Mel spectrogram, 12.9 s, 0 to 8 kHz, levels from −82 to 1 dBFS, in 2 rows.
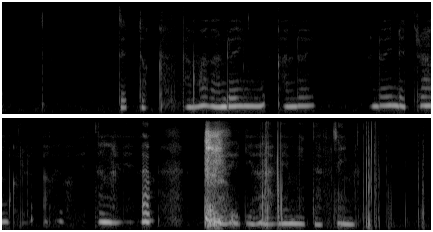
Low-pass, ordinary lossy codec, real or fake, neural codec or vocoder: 7.2 kHz; none; fake; codec, 44.1 kHz, 7.8 kbps, DAC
